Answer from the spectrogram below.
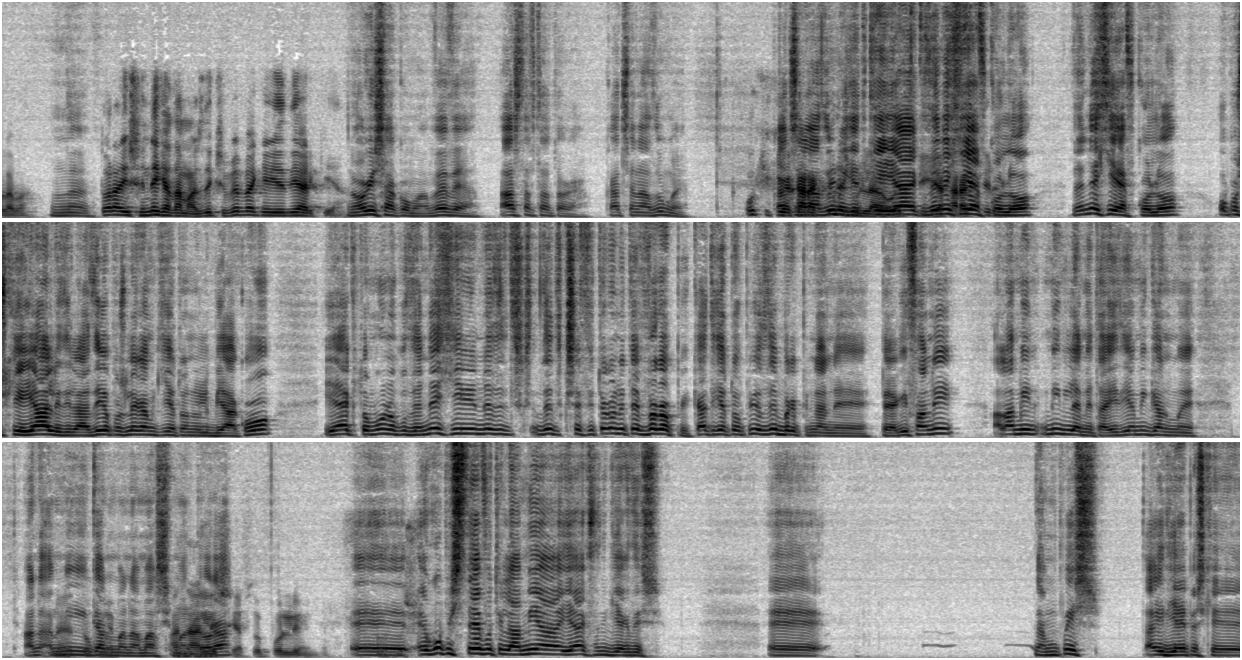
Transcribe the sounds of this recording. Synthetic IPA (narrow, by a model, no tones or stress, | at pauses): lɐ̰vɐ̰net̪o̞ɾɐisineçiɐθɐmɐzðiksive̞veɐceiðiɐɾcḭɐ̰no̞ɾisɐko̞mɐve̞ve̞ɐɐs̬t̪eɐft̪ɐt̪o̞ɾɐkɐt͡senɐðume̞ | okɐsɐðumeʝɐt̪eiakðeneçiefko̞lo̞ | ðe̞neçie̞fko̞lo̞ | o̞po̞sce̞iɐliðilɐðio̞po̞zle̞ɣɐme̞ceʝɐt̪o̞no̞limbiɐko̞ | iɐekt̪o̞mo̞no̞puðe̞neçiineðeðet̪i̥skse̞fit̪ɾo̞ne̞t̪eːvɾo̞pikɐt̪iʝɐt̪oːpio̞ðe̞mbɾepinɐine̞pe̞ɾifɐni | ɐ̰lɐmiminle̞me̞t̪ɐiðʝɐmiŋɡɐnume̞ | ɐ̰nɐmiɡɐnumeɐnɐmɐsi̥mɐt̪o̞ɾɐtl | eeɣo̞pist̪e̞voot̪ilɐmiɐiɐɾkθɐt̪iɲɟe̞ɾðisi̥ | e | nɐmupis | t̪ɐiðʝɐipesce̞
